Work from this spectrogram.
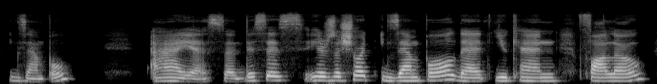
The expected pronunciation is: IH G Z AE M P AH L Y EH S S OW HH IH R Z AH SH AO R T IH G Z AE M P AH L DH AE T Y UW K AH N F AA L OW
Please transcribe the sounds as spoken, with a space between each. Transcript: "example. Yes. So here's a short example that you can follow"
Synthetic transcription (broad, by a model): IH G Z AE M P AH L Y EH S S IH HH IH R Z AH SH AO R T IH G Z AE M P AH L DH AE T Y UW K AH N F AA L OW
